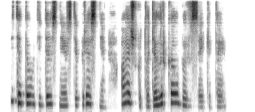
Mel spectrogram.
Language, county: Lithuanian, Utena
